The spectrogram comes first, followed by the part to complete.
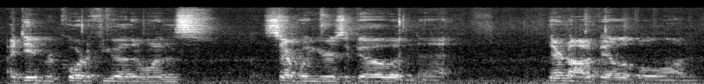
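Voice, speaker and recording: Male musician guest, low-key, trailing delivery, roomy room, mic a ways off. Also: fairly even intonation, far from the mic, background noise. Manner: low-key, trails off quietly, quick asides. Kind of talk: casual chat.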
